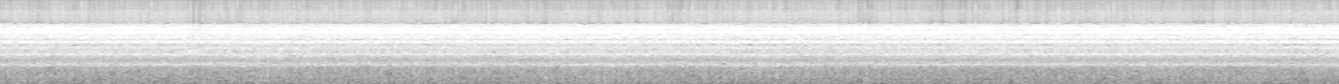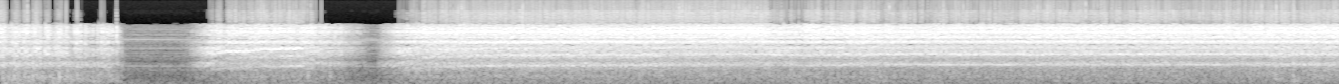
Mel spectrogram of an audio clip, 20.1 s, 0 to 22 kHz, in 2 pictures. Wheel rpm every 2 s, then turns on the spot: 230, 230, 230, 230, 230, 100, 120, 210, 230, 230.
none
